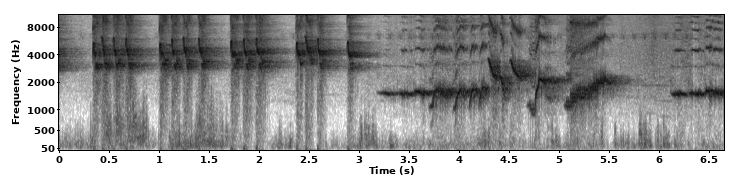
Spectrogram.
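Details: Oriental magpie-robin (murai batu) morning song meant to provoke rival birds; four harsh chattering bursts about a second apart, then fluid whistled and warbled phrases.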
